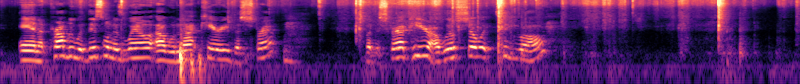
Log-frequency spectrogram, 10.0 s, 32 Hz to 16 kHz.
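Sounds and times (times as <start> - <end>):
rustling of plastic wrapping: 4.1 - 10.0.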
